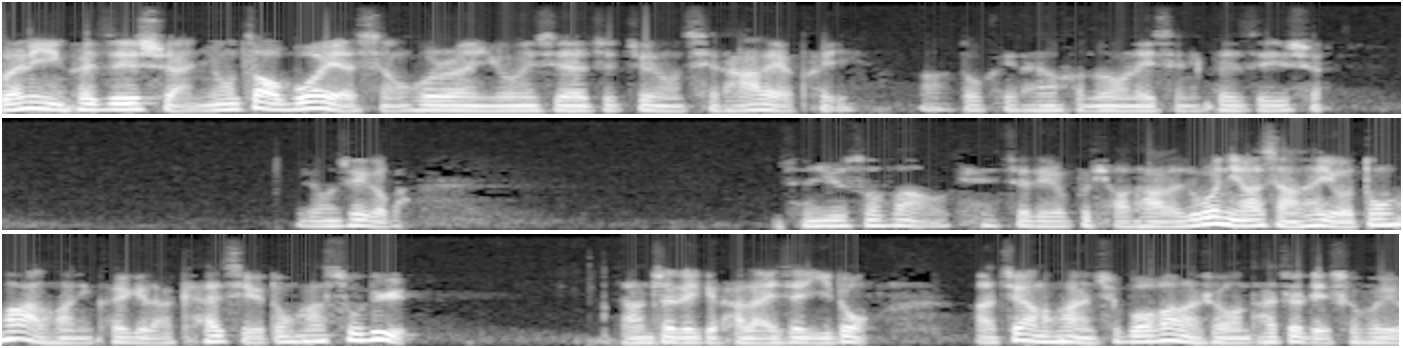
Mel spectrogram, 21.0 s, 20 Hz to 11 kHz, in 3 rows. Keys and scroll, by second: 15.0 3, 17.6-18.4 typing.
